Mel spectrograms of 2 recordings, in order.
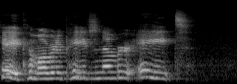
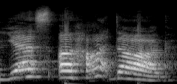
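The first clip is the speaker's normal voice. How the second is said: loud, slow, higher quoted call; Jim's yell; 3 semitones higher, 7 dB louder, slower than usual. Acted. Teacher quizzing a child on who said it, loud. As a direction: repeat Jim's shout slowly. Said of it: "who said".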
